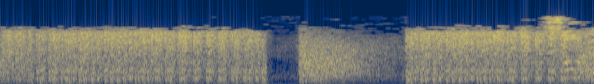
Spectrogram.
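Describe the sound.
Rapid machine-gun fire rattles in loud, continuous bursts, broken by a short pause partway through before the firing resumes.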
